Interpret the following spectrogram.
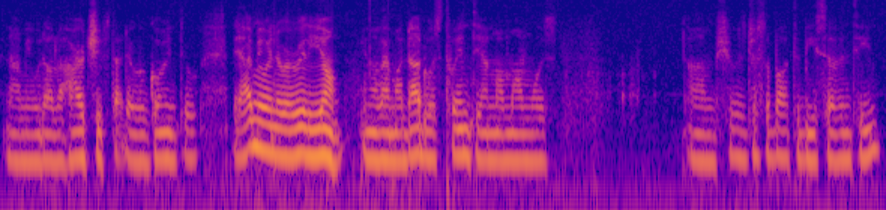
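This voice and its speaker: This young adult Jamaican singer talks fast with a mellow, medium-pitched voice that barely moves in pitch. He's being interviewed over a lapel mic in a radio studio room, keeping things casual with plenty of fillers and repetitions. The low-quality audio carries a slight hiss or hum.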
